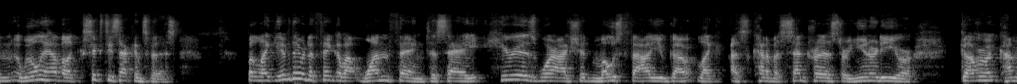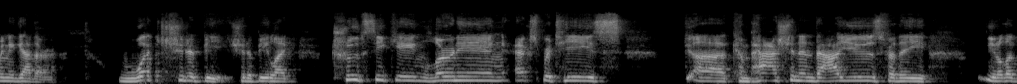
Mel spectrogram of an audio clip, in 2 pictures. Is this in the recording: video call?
yes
